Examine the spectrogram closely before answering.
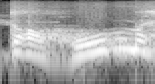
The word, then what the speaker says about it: دہم: عرض کرتا چلوں کہ یہ صحیح تلفظ جماعت دہم ہے، جماعت دام یا دہم نہیں۔ ثبوت کے لیے آپ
